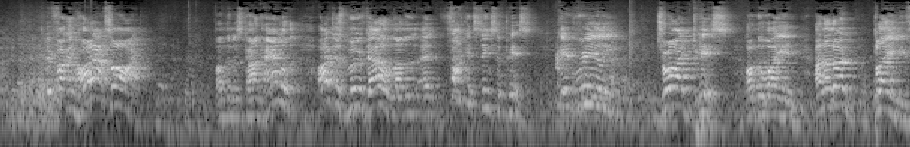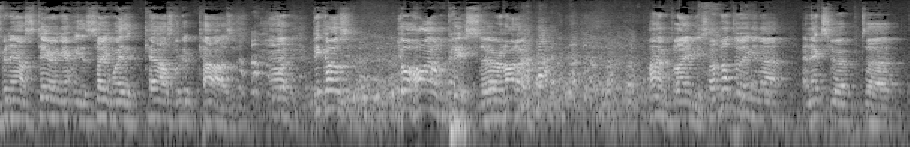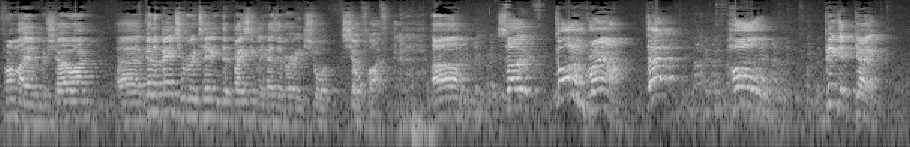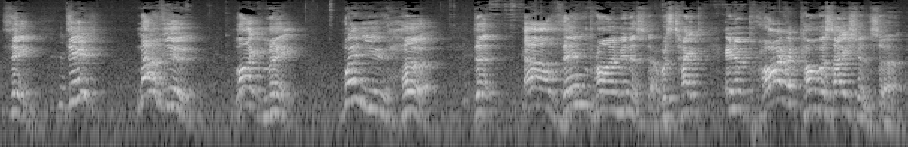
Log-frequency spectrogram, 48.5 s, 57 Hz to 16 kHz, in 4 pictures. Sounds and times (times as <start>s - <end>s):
Male speech, man speaking: 0.6s - 2.1s, 2.9s - 19.3s, 20.8s - 40.4s, 41.0s - 48.5s.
